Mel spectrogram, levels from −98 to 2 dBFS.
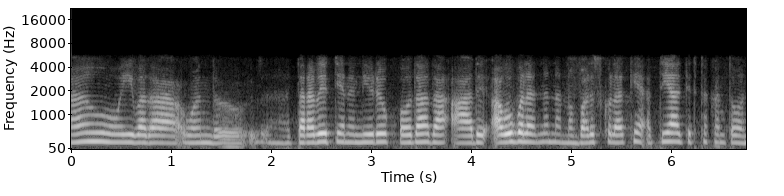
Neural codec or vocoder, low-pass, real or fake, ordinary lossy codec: codec, 16 kHz, 0.5 kbps, X-Codec, HuBERT features, trained on LibriSpeech; 5.4 kHz; fake; Opus, 16 kbps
